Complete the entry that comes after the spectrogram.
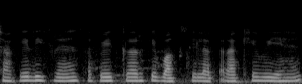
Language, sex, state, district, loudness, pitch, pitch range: Hindi, female, Bihar, Sitamarhi, -32 LUFS, 170 Hz, 160-175 Hz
